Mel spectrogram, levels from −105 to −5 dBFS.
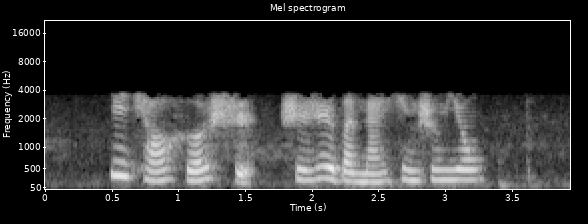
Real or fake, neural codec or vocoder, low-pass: real; none; 3.6 kHz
